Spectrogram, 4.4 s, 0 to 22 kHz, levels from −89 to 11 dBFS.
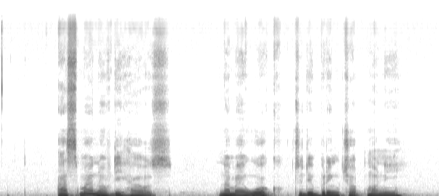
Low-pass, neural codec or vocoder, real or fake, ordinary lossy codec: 19.8 kHz; vocoder, 44.1 kHz, 128 mel bands every 512 samples, BigVGAN v2; fake; none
